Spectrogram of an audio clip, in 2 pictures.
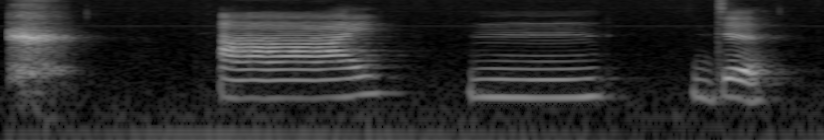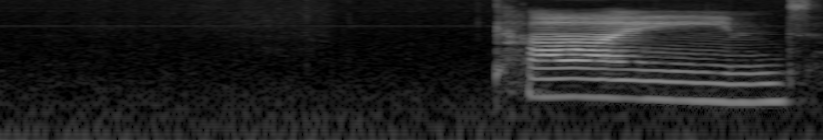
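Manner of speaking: "K, I, N, D" slowly, then "Kind" blended; sounding out. Shown as a demonstration. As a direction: segment four sounds with pauses, then blend. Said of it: "So listen carefully".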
